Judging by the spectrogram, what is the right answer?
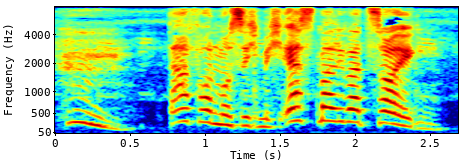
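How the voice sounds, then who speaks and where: A woman's voice: sits high, very animated, normal speed, faint music behind. A woman playing a plucky, curious schoolboy hero in a German children's audio drama.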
